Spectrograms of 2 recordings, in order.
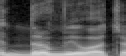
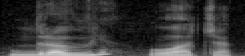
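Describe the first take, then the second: First: Said in the usual way. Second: द्रव्यवाचक drawn out in two pieces; slow, split द्रव्य and वाचक; slow dictation. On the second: Shown as a demonstration. Teacher dictates answer while writing.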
